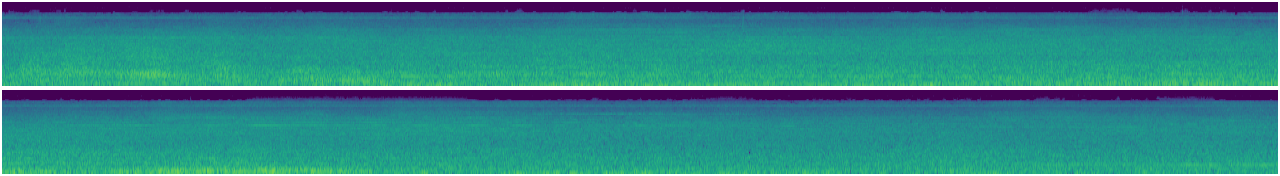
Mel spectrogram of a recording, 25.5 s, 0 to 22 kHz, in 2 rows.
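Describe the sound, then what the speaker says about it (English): An Alaska Airlines jet takes off from runway 4R at Boston Logan, its engine roar a broad, sustained rumble that builds to a peak midway before easing, heard from a distance over wind with no talk. "Here's Alaskan Airlines, taking off from 4 right."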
